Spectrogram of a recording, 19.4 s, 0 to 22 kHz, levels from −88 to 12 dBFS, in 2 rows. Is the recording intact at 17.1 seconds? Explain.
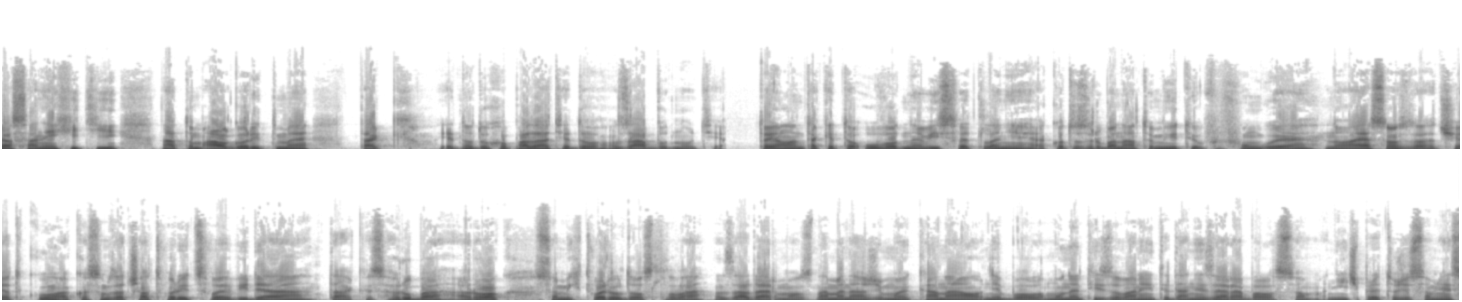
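No. Hard clipping runs through the whole clip, including 17.1 s: the speech is driven about 9 dB past what a stage can pass, so a small fraction of samples are cut flat at their peaks. Those flattened tops add high harmonics, heard as crackle and harshness on louder syllables.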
